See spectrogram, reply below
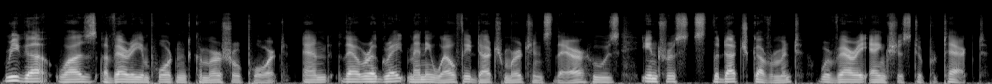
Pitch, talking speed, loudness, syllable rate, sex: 110 Hz, 165 wpm, -19 LUFS, 5.2 syllables/s, male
